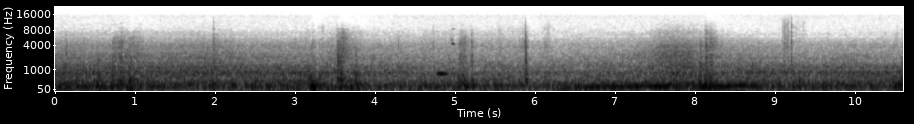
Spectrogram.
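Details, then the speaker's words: 2002 GMC Envoy SUV driving on the road, with a complaint of clunking from the rear. Dull, irregular clunks knock through steady road rumble; the clunk is confirmed but front or rear is uncertain. "so yeah so it's confirmed there is a clunking sound i'm not really sure if it's on the front or on the rear but anyway we just confirm it there is a clunking sound"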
